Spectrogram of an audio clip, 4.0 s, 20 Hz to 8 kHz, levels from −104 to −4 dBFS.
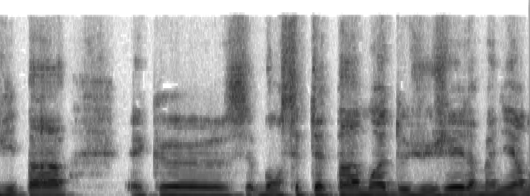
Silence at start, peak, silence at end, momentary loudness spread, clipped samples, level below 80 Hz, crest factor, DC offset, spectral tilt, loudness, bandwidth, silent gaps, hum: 0 s; -2 dBFS; 0 s; 10 LU; under 0.1%; -46 dBFS; 16 dB; under 0.1%; -6.5 dB/octave; -18 LUFS; 7.6 kHz; none; none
